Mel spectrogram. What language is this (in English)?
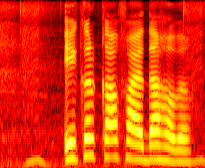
Bhojpuri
